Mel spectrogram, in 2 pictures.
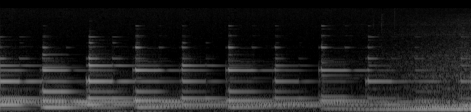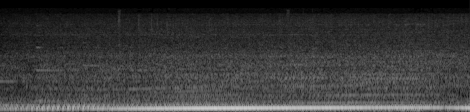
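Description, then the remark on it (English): A few short, evenly spaced musical notes give way to a car engine rising in pitch and loudness as it speeds along a road, its whooshing roar filling the final seconds with no talking. “On a road trip last week, I counted the number of different types of cars that whizzed by, responding to that human urge to tally the diversity around us.”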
